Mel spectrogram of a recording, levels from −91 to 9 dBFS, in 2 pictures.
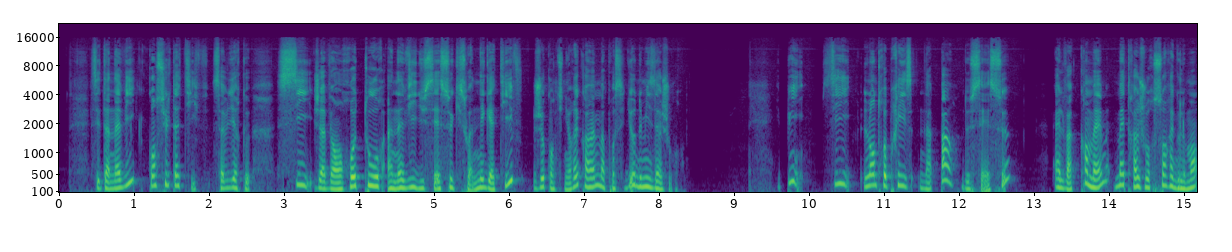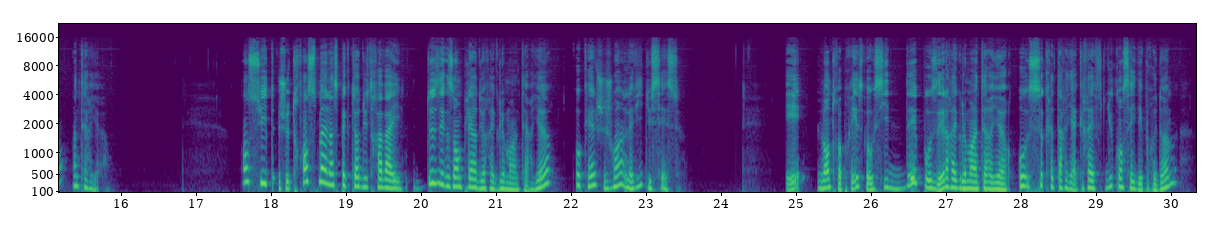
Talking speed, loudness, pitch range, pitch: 160 wpm, -19 LUFS, 150-225 Hz, 180 Hz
